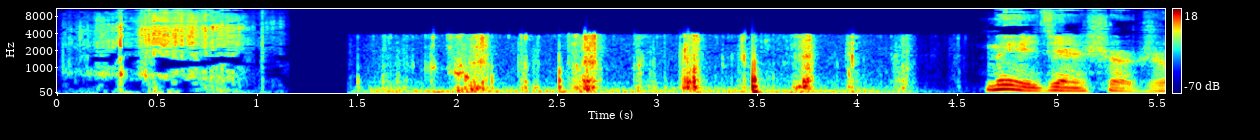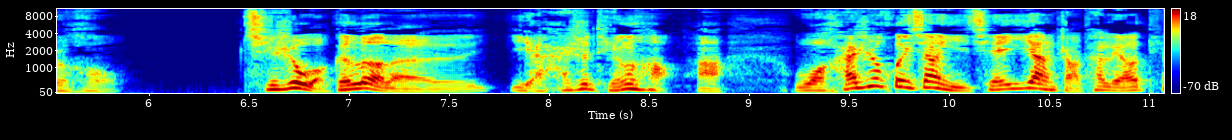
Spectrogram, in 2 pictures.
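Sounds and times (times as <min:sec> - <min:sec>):
crunchy rice crackers being chewed: 0:00.0 - 0:04.6
speech: 0:04.7 - 0:05.9, 0:06.6 - 0:11.0.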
